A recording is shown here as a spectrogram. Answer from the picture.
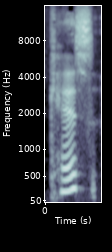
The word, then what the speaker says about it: Caisse: Das französische Wort Caisse spricht man ähnlich wie Käse aus, also könnte drei Käse hoch jemanden beschreiben, der ja so groß ist wie drei Kisten.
